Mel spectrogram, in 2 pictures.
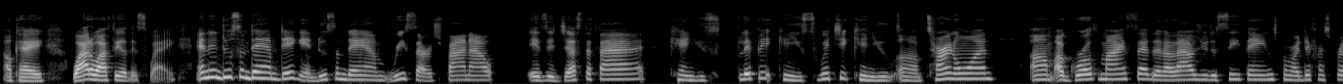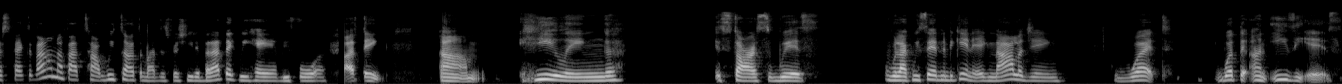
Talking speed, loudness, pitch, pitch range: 190 wpm, -24 LUFS, 210 Hz, 185-235 Hz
